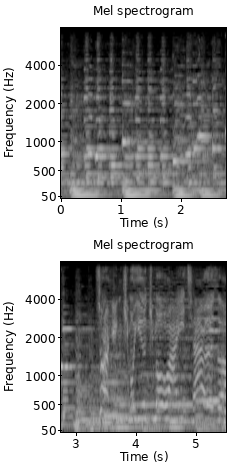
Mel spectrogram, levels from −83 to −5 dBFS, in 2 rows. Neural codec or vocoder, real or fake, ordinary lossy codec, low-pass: none; real; none; 7.2 kHz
